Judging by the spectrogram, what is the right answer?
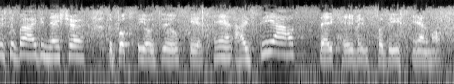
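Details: Adult deaf woman working as a television news reporter, speaking in a news report; deaf speech.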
